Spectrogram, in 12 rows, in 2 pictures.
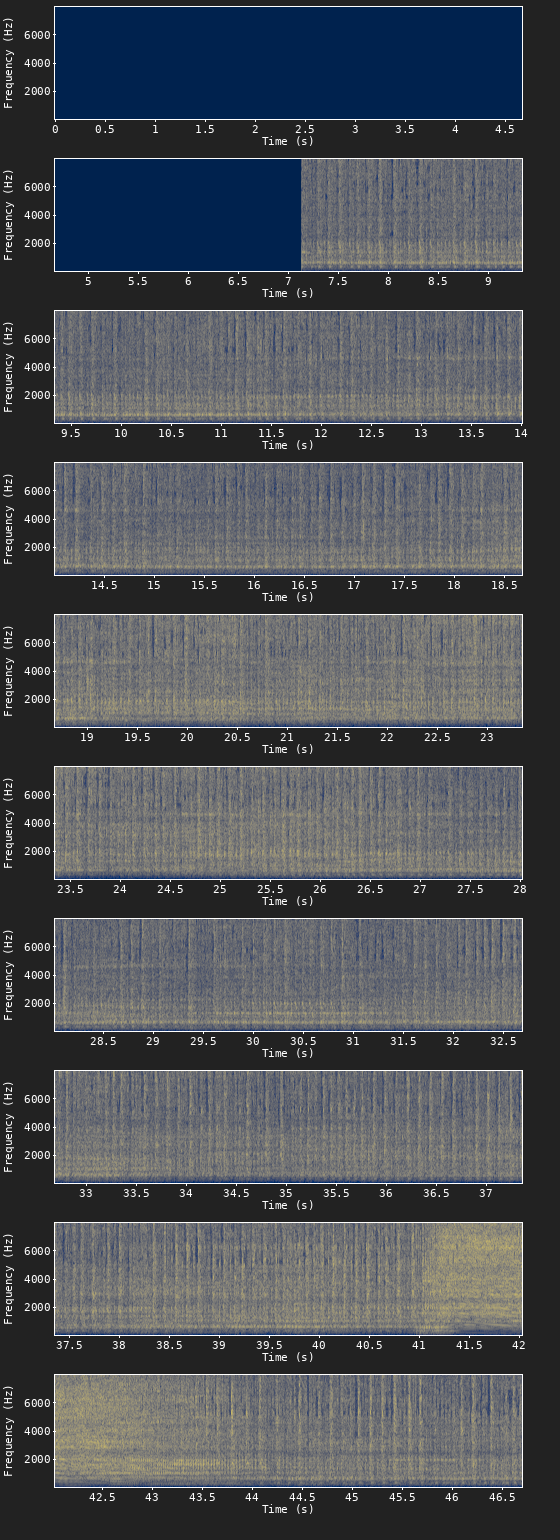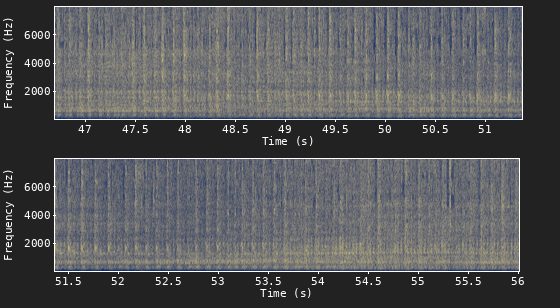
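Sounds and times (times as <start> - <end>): two-stroke motorcycle engine idling: 7.2 - 56.0.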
